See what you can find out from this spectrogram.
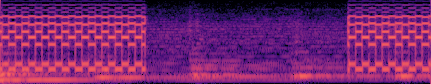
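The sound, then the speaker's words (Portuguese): Ringback tone of an outgoing telephone call: a steady, buzzy ringing tone that stops for about a second and then starts again, alone and fairly loud. “Procurando um pouco de contexto, eu liguei para o Leandro Gílio.”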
